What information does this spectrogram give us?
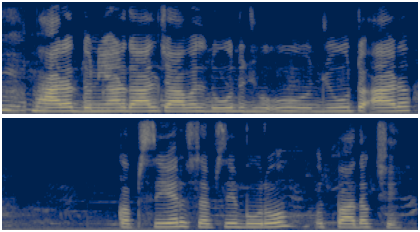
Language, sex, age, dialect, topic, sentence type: Magahi, female, 25-30, Northeastern/Surjapuri, agriculture, statement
